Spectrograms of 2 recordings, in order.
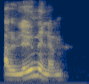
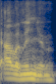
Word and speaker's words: aluminium: So I think my mind's blown how people still say aluminum.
